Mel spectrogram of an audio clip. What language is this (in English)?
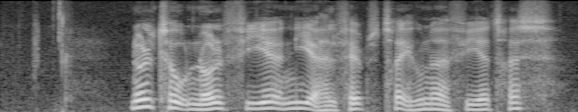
Danish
